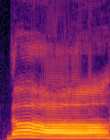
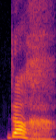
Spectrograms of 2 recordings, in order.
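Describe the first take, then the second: First: The word is drawn out long. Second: The word is said short and clipped.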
